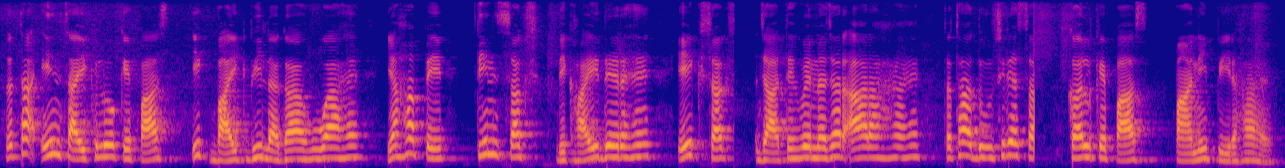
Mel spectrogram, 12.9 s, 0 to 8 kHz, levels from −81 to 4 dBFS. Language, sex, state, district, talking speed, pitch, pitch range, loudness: Hindi, male, Bihar, Gopalganj, 175 wpm, 185 Hz, 165-200 Hz, -20 LUFS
